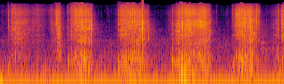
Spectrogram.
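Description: A circular metal horse comb rasps across power-saw-cut styrofoam, shaping a carnival prop in New Orleans, in about five steady back-and-forth strokes, each a gritty, hissy scrape with brief pauses between, and no voices.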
